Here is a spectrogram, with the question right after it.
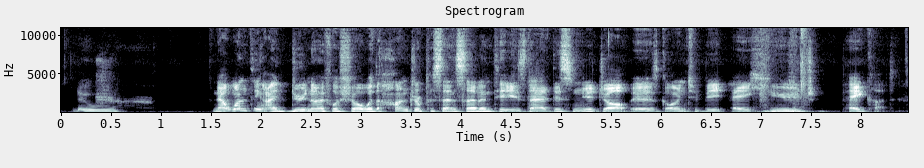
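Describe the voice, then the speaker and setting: Somewhat breathy and fairly high-pitched, a man with a non-native accent talks at a moderate pace. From moved to Australia as a child, born elsewhere. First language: not English. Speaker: travel vlogger, actuary. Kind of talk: vlog.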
